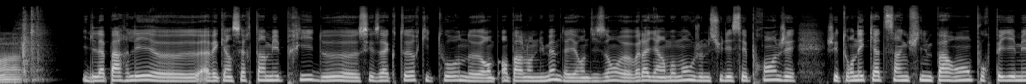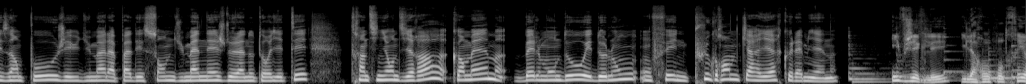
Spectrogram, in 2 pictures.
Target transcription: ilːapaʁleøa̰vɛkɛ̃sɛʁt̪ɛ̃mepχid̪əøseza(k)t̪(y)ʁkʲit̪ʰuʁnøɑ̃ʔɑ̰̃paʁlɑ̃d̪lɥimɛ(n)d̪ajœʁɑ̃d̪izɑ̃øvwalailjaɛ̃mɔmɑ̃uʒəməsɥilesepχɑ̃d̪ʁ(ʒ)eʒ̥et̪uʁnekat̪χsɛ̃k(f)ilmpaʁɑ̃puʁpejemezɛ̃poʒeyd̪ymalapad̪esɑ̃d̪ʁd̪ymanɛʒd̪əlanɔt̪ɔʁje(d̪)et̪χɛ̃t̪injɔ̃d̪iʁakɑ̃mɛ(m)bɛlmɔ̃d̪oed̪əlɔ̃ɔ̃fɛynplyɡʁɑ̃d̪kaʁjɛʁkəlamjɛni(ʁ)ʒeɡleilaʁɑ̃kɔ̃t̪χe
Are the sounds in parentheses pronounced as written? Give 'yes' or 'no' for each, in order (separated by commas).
yes, no, no, yes, yes, no, yes, no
